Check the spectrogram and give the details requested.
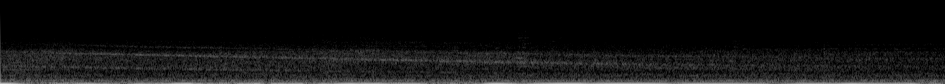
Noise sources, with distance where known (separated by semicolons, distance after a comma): siren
